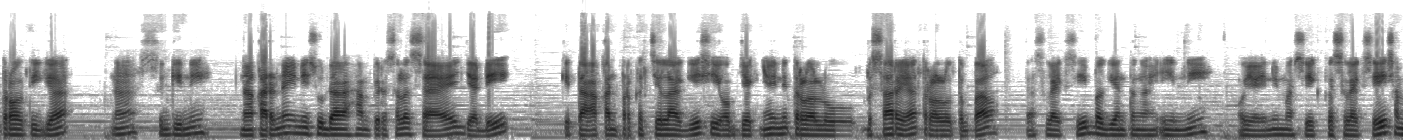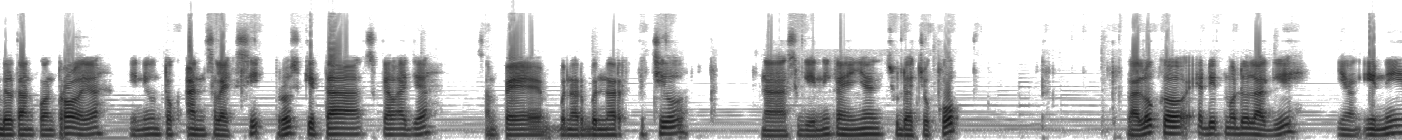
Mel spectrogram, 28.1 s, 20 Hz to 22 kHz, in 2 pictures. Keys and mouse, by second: 0.2 alt+z, 2.2 alt+middle click, 3.2-4.1 alt+middle drag, 6.0-6.3 alt+shift+middle drag, 8.5 Tab, 8.9 alt+z, 9.6 a, 10.0-11.0 drag, 11.9 alt+shift+middle click, 13.2-14.2 ctrl+drag, 14.8-16.1 ctrl+drag, 16.4 alt+shift+middle drag, 17.6-20.6 drag, 21.0 Tab, 21.7 alt+z, 22.0-23.0 alt+middle drag, 23.5 alt+middle click, 24.2 `, 25.1 alt+shift+middle click, 27.1 Tab.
